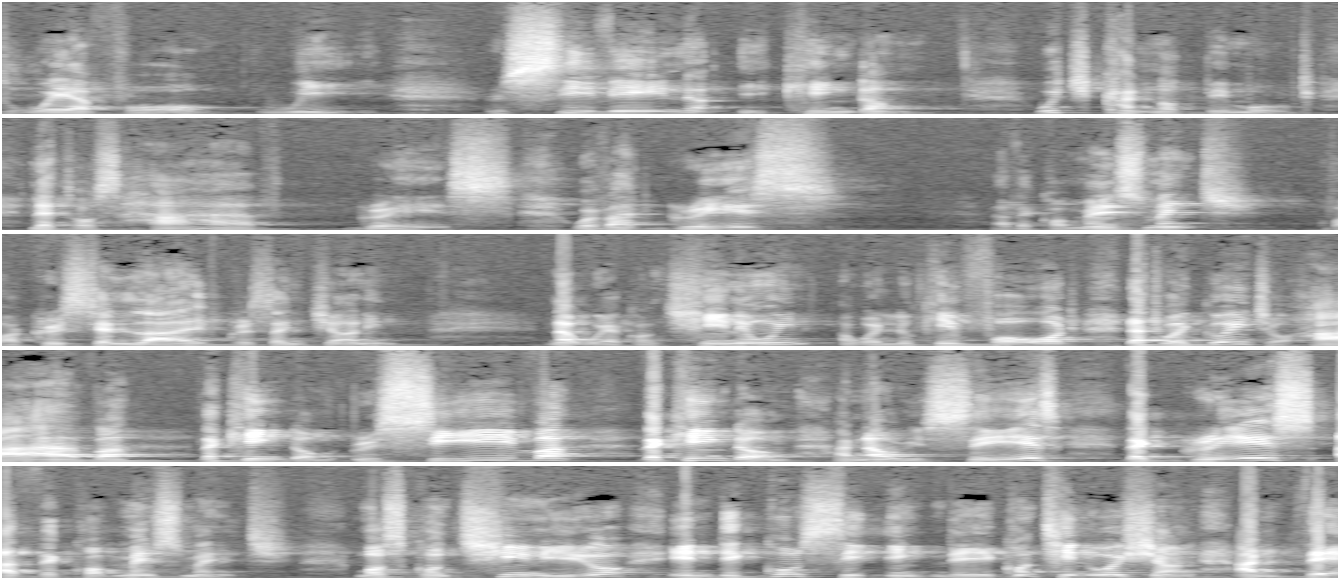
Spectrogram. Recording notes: live from Asaba, Nigeria.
